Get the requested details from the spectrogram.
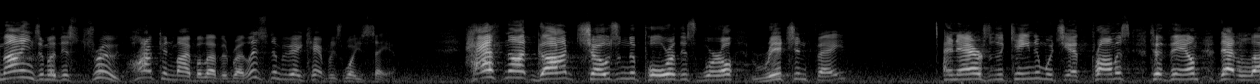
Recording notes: Temple Baptist Church Archive Podcast. During the PM service on December 5, 2001.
